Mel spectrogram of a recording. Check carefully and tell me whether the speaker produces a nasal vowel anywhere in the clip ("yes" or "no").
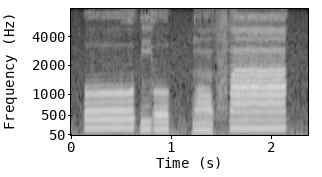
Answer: yes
